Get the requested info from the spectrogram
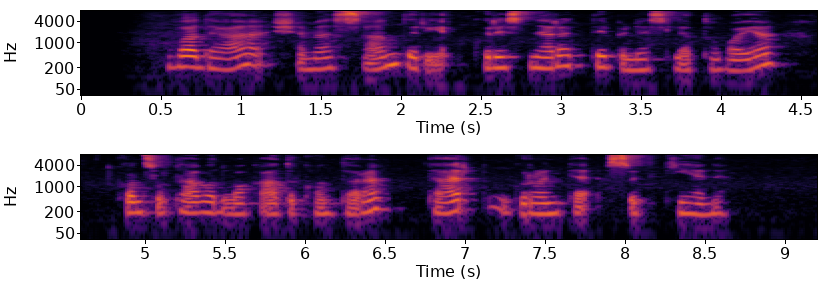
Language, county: Lithuanian, Panevėžys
